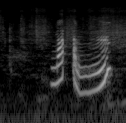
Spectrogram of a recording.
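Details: Talking parrot producing two short, speech-like voiced syllables: a brief clipped note, then a longer one that dips and rises in pitch, each rich in bright overtones, with faint background hum.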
